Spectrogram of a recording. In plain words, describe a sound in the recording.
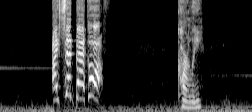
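A young woman speaks firmly and tensely.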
